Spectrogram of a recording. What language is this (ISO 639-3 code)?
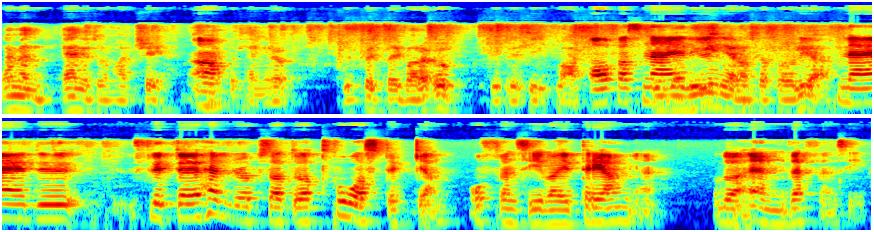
swe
